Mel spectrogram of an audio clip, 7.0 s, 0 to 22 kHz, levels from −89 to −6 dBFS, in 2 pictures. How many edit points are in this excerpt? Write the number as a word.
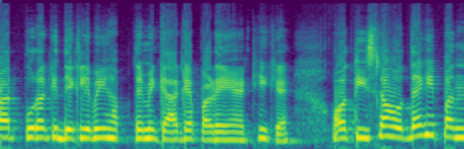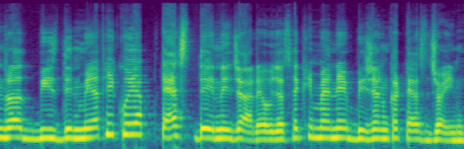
zero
